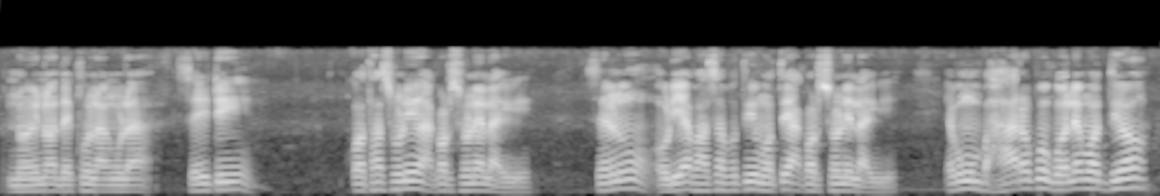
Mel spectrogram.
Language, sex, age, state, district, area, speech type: Odia, male, 18-30, Odisha, Balangir, urban, spontaneous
